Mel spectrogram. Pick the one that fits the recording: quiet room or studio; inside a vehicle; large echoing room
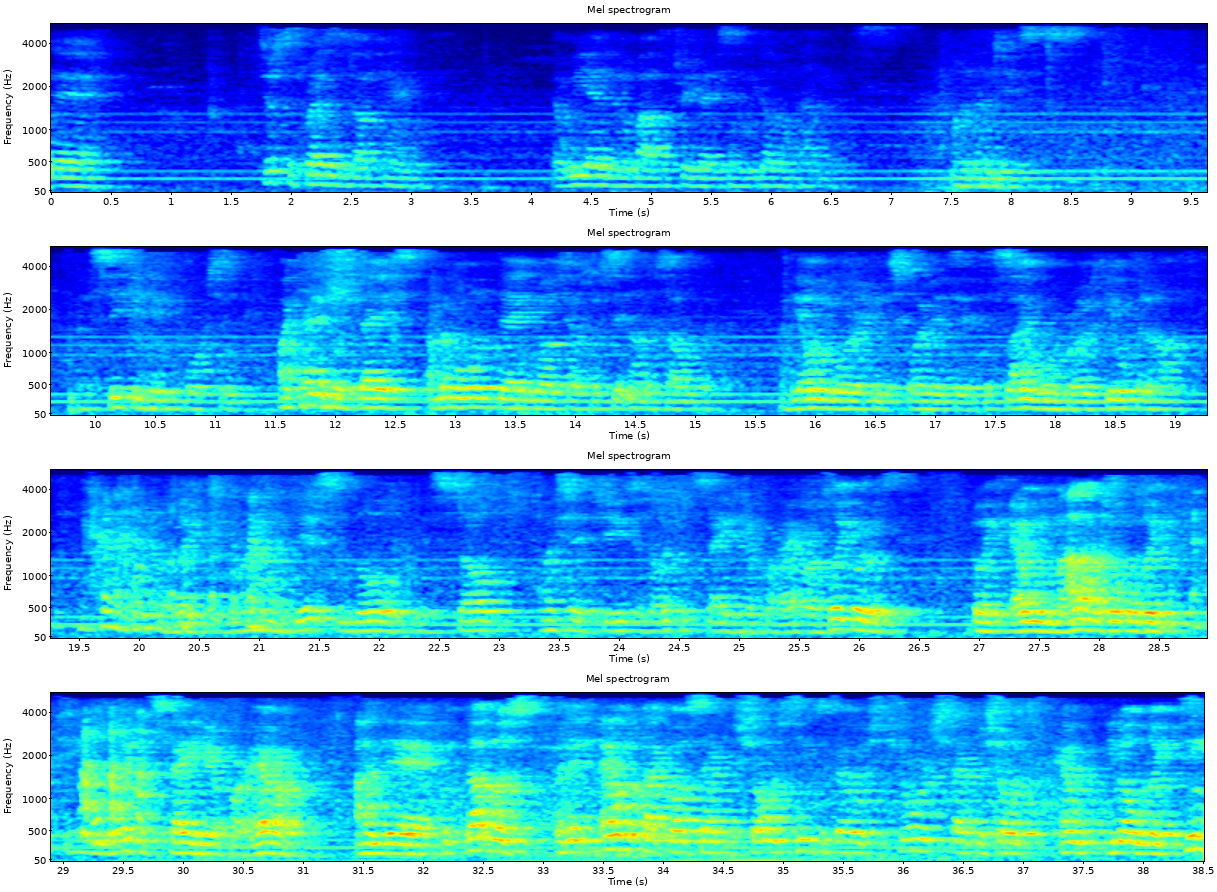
large echoing room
